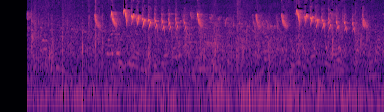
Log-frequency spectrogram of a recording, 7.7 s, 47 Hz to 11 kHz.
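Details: A male Masked Yellowthroat singing at Reserva Ecológica Costanera Sur, Buenos Aires, on 1 October 2022: two quick bursts of high, bright, down-slurred notes, several per second, over a steady low rumble.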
